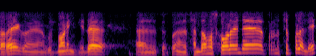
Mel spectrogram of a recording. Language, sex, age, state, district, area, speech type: Malayalam, male, 60+, Kerala, Idukki, rural, conversation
